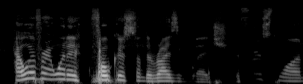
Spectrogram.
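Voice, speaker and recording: A man with a non-native accent speaks at a moderate pace, his pitch high and his intonation lively. The sound is dry and close, with no echo. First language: not English. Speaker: trading webinar presenter. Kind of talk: webinar lecture. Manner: halting, many fillers and restarts.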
